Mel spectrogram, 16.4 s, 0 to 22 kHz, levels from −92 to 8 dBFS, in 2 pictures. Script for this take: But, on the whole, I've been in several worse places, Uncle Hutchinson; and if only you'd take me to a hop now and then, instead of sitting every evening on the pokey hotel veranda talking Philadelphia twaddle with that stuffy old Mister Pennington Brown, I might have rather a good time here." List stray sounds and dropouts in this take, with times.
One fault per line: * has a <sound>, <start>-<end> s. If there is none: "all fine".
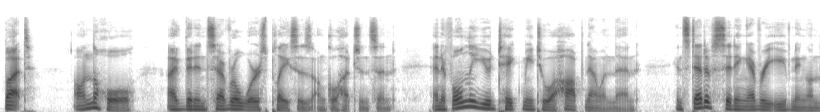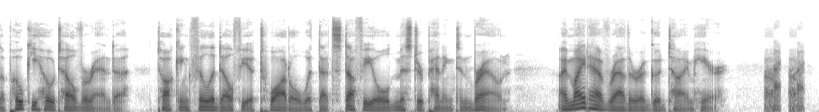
* has a laugh, 15.8-16.2 s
